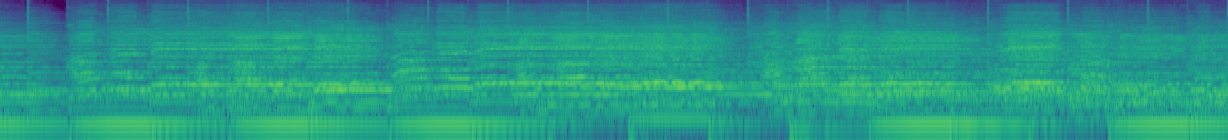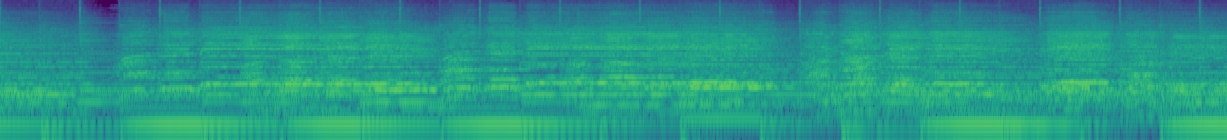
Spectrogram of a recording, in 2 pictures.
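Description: Mixed choir of men and women singing a Christmas song in parts, with instrumental accompaniment holding long low bass notes underneath.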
